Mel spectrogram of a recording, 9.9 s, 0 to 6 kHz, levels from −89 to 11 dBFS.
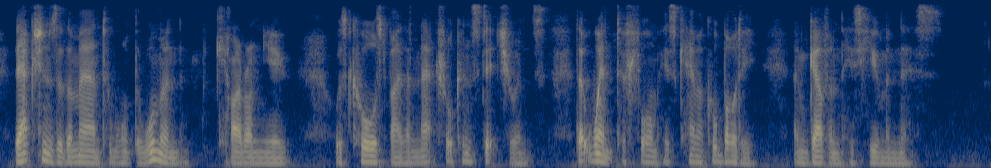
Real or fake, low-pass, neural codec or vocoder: real; 5.4 kHz; none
